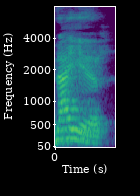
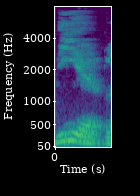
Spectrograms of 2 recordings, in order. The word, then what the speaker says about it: Dyer: Creo que es Dyer la, la pronunciación, creo. – Porque, amén, corríjanme si estoy equivocado, pero en el en inglés la Y se pronuncia como I. Como I.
